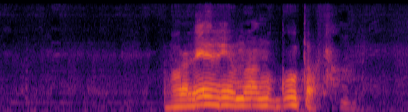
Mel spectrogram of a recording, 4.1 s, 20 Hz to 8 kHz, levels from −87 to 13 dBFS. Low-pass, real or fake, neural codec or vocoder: 7.2 kHz; fake; codec, 16 kHz in and 24 kHz out, 0.6 kbps, FireRedTTS-2 codec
